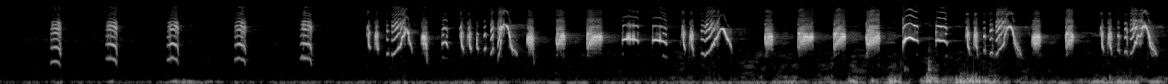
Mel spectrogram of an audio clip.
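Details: Long-tailed shrike in full song (gacor), used as a lure to get untrained shrikes singing. Several spaced, sharp down-slurred whistles, then a dense, fast twittering chatter of varied high notes over a faint low rumble.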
